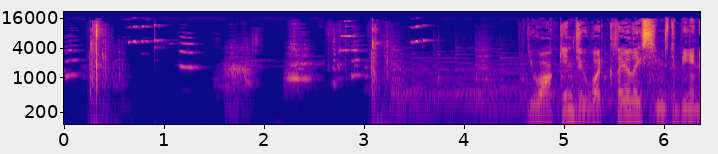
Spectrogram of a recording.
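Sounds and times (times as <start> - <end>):
squeaky creaks of swinging door: 0.0 - 3.9
heavy door thump with a short resonant ring: 0.2 - 0.6, 3.1 - 3.4
door pushed open with a solid thunk: 0.2 - 0.7, 3.1 - 3.6
speech: 4.6 - 6.3.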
